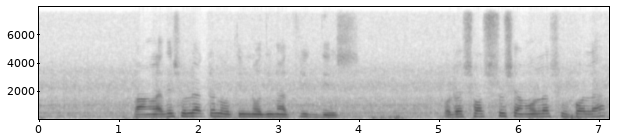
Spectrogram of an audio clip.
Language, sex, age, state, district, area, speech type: Bengali, female, 60+, West Bengal, Kolkata, urban, spontaneous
